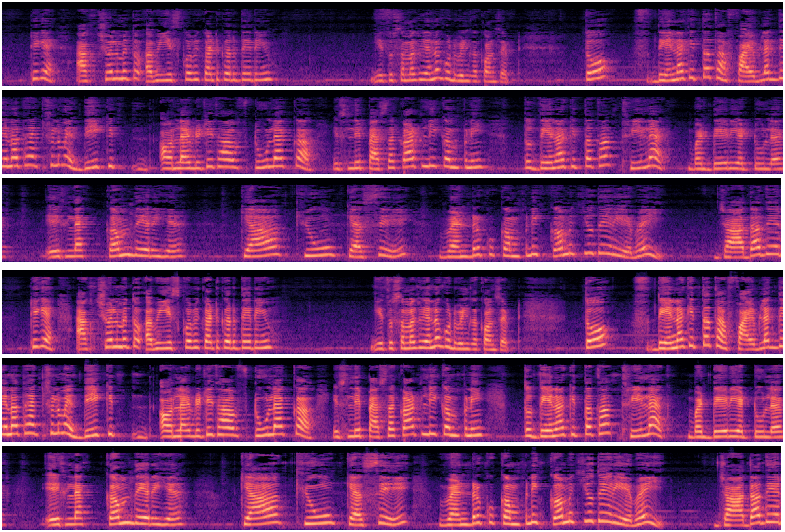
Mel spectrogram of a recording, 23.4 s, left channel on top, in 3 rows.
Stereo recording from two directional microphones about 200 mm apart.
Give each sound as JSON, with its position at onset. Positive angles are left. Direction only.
{"t": 0.3, "sound": "a woman's voice", "side_deg": -20}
